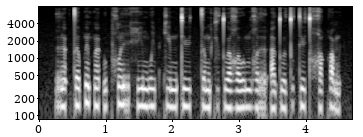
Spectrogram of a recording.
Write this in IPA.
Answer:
r œ̃ ʔ t ə p ẽ p œ̃ ʔ u p χʷ ĩ r h i m w i p kʲ e m t y tː ə m kʲ ə tʷ œ ʁʷ ə w u m ʁʷ œ r ʔ a tʷ ɛ tʷ ə t y t χʷ ə qʷ e m

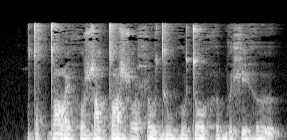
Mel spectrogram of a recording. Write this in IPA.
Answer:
dˤ ɯ tˤ dˤ ɯ w e h o ɮ ʌ lʲ tˤ u ɮ o ħ u d ɯ w ɦ u t o h ɯ b ɯ xʲ e ɦ ɯ

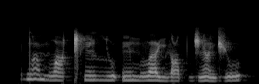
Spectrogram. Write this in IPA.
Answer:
dˤ ũ m ðˤ a ǁʰ ĩ lʲ ʎ u ʔ ĩ m β ɐ j lʲ ɛ tˤ d͡ʒ ɐ̃ d͡ʒ u

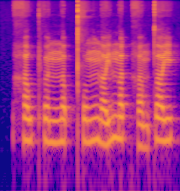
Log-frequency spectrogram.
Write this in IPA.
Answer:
h ɐ˧ w pʰ ɵ˨ n n̪ ɐ˧ p̚ kʰ ʊ˨˧ ŋ n̪ ɐ˨˥ j n̪ ɐ˥ t̚ h ɐ˨˩ m t̪ ɐ˥ j

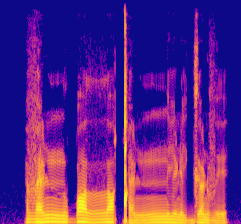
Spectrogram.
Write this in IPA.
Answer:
v æ ɳ nː u ɓ ɒ lː ɒ ǃ æ ɳ nː i ɳ i ɡʲ ɒ ɳ v e

